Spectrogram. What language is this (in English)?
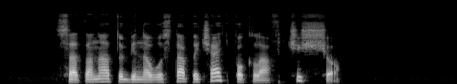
Ukrainian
